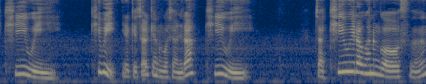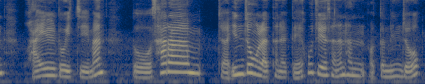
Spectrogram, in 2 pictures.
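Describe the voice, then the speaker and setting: Korean woman teaching English words, mellow voice. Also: mid-range voice, husky. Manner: patient, slow drilling of English phrases with frequent "자". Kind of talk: video lesson explaining pronunciation.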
